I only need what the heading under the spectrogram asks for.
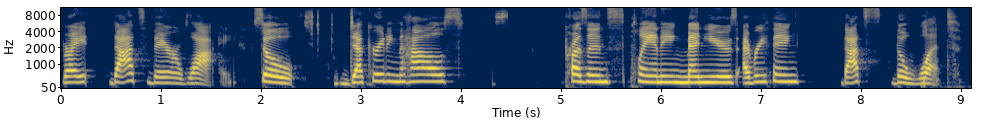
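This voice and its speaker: A woman's voice: on the high side, slow, fairly bright tone, clear, resonant tone, dry recording, studio quality. A young adult woman speaking as a podcast guest and coach, emphatic and repeating key phrases for effect. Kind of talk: conversational podcast interview.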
